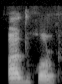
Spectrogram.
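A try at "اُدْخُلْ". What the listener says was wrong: अब ये अद क्यों हो गया?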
